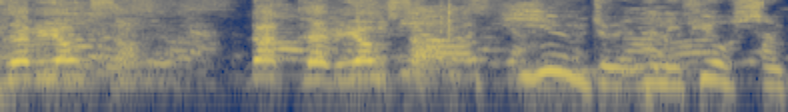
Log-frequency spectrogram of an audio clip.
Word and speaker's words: Leviosa: say it wrong it's never young son that's leviosa you doing if you're so clever it's pretty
